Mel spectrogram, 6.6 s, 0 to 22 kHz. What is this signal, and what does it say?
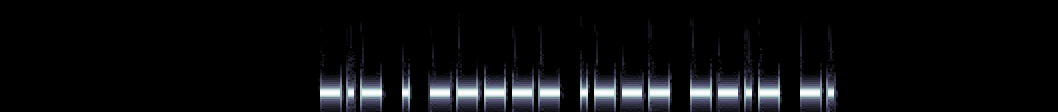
Morse code, heard as a keyed tone, about 28 wpm, 700 Hz. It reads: KE0JQN
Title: USA Call Signs - 6 Characters - 28wpm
